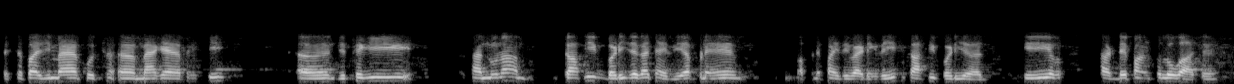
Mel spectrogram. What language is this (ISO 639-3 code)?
pan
